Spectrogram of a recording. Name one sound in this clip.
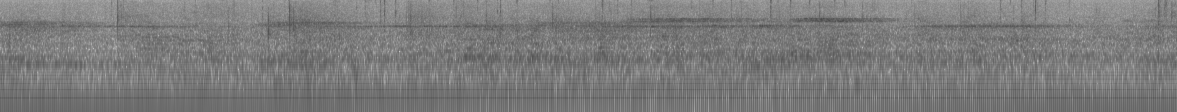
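A woman talks to a group in an echoing hall.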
